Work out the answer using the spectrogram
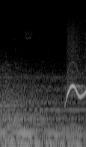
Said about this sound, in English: A sharp whistle pulled Hugo from his thoughts.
